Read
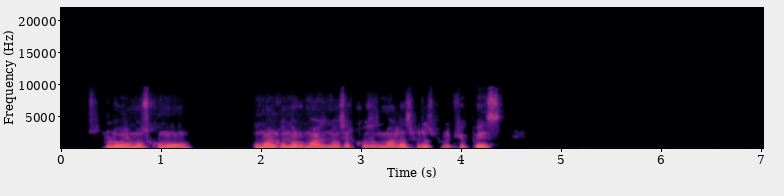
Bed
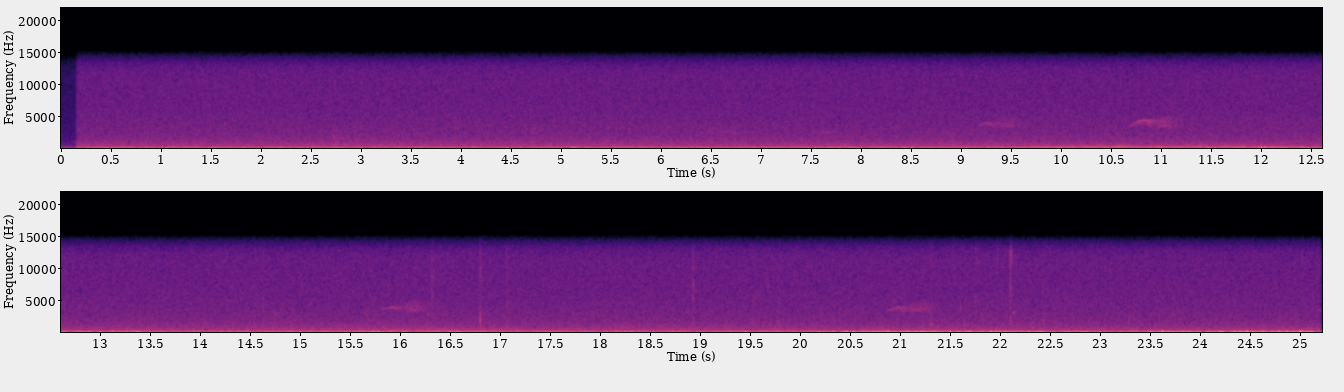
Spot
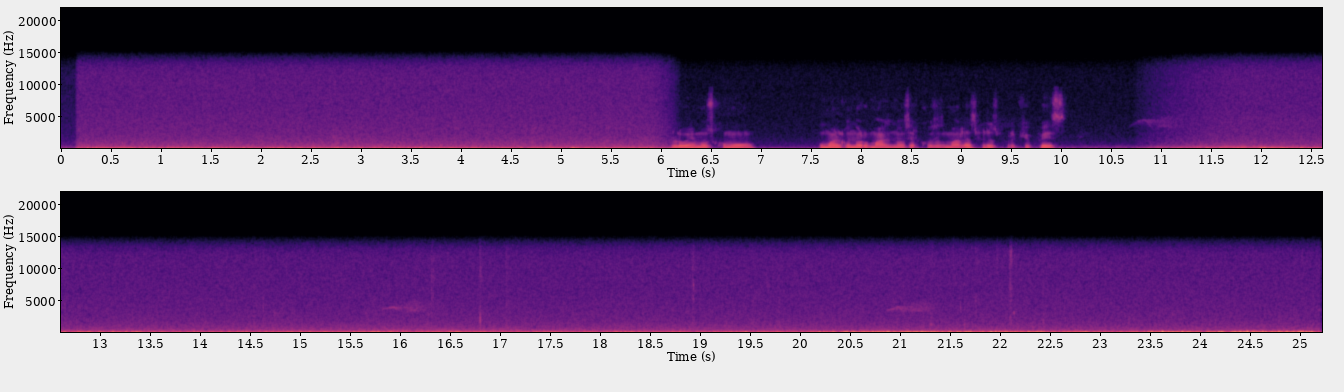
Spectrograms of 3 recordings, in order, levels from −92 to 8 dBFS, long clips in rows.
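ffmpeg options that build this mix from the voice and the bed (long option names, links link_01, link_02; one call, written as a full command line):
ffmpeg -i stem1.wav -i stem2.wav -filter_complex "[0:a]adelay=5650,volume=-4dB[link_01];[1:a]volume=16.5dB,afade=type=out:start_time=5.91:duration=0.3:silence=0.0944061,afade=type=in:start_time=10.72:duration=0.95:silence=0.112202[link_02];[link_01][link_02]amix=inputs=2:normalize=0" out.wav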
